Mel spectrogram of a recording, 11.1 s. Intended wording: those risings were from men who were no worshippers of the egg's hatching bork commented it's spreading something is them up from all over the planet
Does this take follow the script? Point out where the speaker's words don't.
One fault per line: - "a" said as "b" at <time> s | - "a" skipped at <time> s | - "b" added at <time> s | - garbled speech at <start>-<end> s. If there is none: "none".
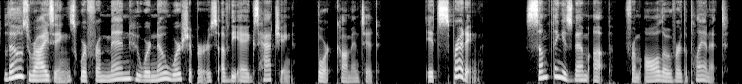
none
